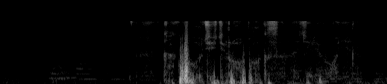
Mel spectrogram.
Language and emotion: Russian, neutral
